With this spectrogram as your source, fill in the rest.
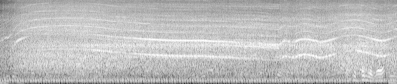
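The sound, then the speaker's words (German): Drilling: a loud, continuous motorized whine with steady high-pitched tones running for several seconds, its pitch wavering briefly toward the end. “Wo da gebohrt wird und wie das mit dem Thema Überwachung zusammenhängt, verraten wir am Ende dieser Ausgabe.”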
